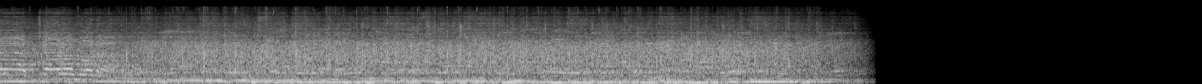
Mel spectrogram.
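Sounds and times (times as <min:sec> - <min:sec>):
audience applauding: 0:00.0 - 0:08.8.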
